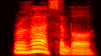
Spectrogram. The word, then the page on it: reversible: rı’vɜ:rsəbəl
